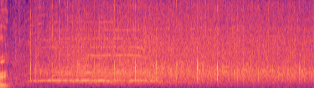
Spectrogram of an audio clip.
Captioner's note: audience applauds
